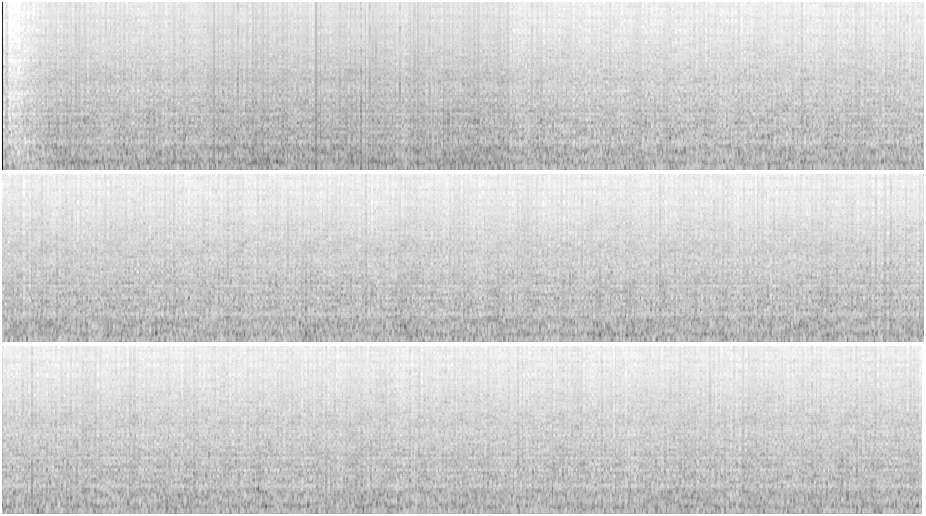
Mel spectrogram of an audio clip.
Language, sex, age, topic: Kinyarwanda, male, 18-24, education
